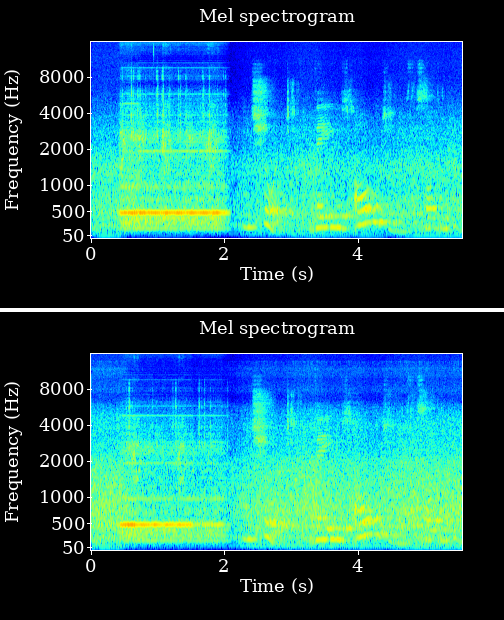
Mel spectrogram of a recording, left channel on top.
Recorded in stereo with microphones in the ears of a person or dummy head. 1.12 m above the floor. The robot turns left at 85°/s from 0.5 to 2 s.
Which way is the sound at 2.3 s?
15° left (ahead or behind).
